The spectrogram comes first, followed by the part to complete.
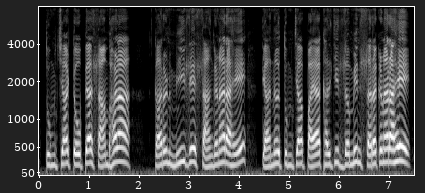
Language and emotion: Marathi, surprised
